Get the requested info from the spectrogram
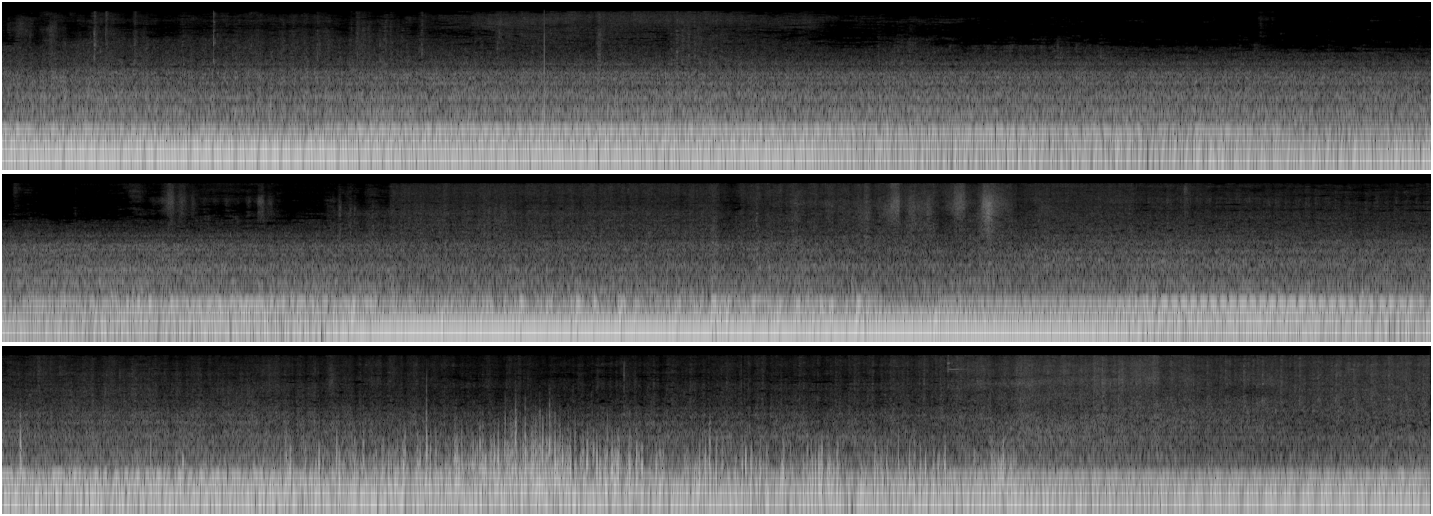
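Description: Steady engine drone and road noise from inside a pickup truck's cab while driving, the engine note shifting a few times as speed changes.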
